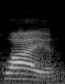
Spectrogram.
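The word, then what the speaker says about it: choir: แล้ว ก็ เอ่อ เน้น หนัก ที่ คำ ว่า quire quire quire ออก เสียง สิ คะ quire quire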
